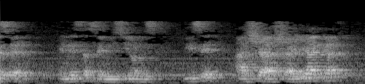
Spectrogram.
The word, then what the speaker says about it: Axaxayácatl: llama la atención el Axaxayácatl, y en el caso de la X se pronuncia como la SH del inglés o como la H del francés. Cualquiera de nosotros diría Axaxayácatl, así brincado, o dicen Popocatépetl, Iztaccíhuatl,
